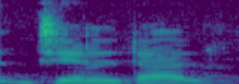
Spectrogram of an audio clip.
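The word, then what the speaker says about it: Kjeldahl: in a long neck geldar flask. It is pronounced as a geldal flask.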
